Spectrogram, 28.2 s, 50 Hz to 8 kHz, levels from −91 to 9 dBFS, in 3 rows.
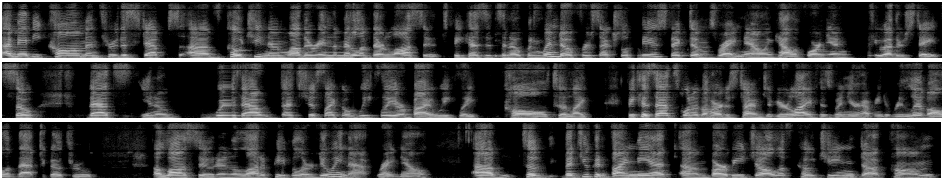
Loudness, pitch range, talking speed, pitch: -24 LUFS, 185-225 Hz, 205 wpm, 200 Hz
